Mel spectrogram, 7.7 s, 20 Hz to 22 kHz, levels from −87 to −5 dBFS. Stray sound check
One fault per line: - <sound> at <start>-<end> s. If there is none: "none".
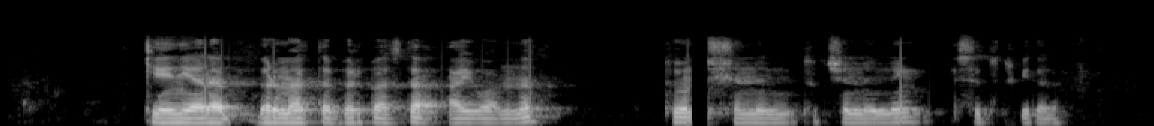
- dropout at 4.6-4.7 s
